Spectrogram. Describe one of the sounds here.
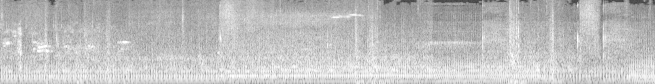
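A motorbike engine drones and revs, its pitch rising and falling.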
